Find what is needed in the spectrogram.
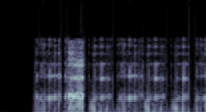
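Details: A person burping a lot: one loud, rough burp followed by a run of shorter voiced belches, showing repeated burping.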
